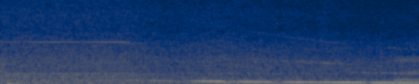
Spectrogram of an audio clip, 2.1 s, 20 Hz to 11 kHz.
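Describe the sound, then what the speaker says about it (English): A Pullman Advance Commander 900 vacuum cleaner runs in blower mode, a loud steady motor roar with a whine that slowly drops in pitch, close and alone. "It blows it like a leaf blower."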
